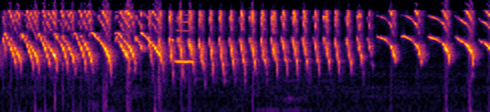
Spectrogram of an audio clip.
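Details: Canaries in a singing duel, used to spur silent canaries into song: fast series of down-slurred whistled notes, dense at first, then slower separated sweeping notes toward the end.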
